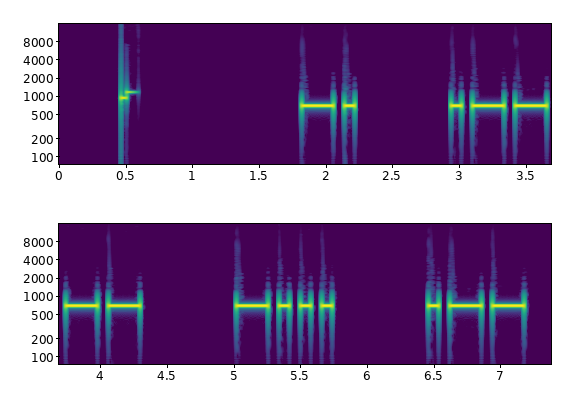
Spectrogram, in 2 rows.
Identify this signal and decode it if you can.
Morse code, heard as a keyed tone, about 15 wpm, spaced as for 9 wpm, 700 Hz. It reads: N1BW
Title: USA Call Signs - 4 Characters - 3x Character Spacing - 15wpm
